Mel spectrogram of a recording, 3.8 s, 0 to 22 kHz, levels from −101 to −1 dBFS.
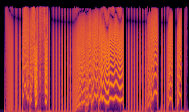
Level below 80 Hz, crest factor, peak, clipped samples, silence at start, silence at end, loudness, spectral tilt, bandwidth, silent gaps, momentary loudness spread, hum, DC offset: -50 dBFS; 20 dB; -2 dBFS; under 0.1%; 0.1 s; 0.05 s; -19 LUFS; 0.5 dB/octave; 17 kHz; none; 10 LU; none; under 0.1%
